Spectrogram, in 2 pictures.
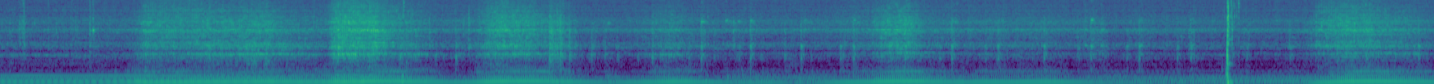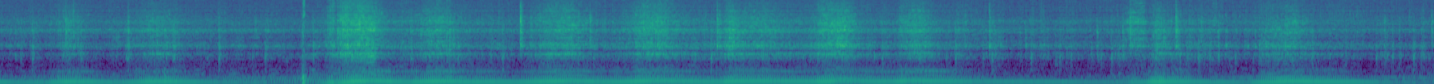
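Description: Demolition derby car engine idling, revved again and again with short throttle blips, the pitch rising and falling each time, about one every one to two seconds. Two sharp clicks, one a little after the middle and one later.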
